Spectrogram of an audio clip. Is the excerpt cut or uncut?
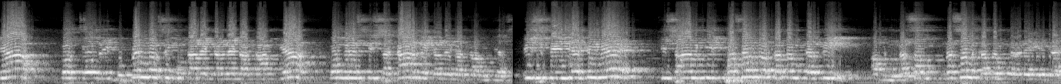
cut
